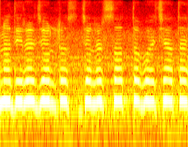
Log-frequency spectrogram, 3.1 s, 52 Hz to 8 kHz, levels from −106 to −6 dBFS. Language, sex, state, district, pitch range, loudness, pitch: Bengali, female, West Bengal, Jalpaiguri, 245-255 Hz, -12 LUFS, 250 Hz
